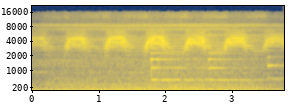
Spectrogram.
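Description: A high, metallic shrilling of Japanese cicadas pulses in steady, repeated bursts, loud, with a few thin whistling tones layered over the droning background; the shrill resembles a grinding machine.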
